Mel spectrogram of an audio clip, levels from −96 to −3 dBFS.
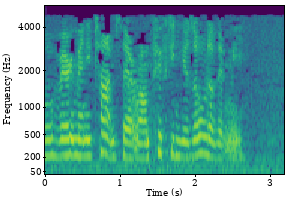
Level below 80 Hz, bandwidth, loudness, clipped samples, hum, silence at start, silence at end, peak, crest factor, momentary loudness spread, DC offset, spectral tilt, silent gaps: -44 dBFS; 5 kHz; -19 LUFS; under 0.1%; none; 0 s; 0 s; -4 dBFS; 16 dB; 11 LU; under 0.1%; -7 dB/octave; none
